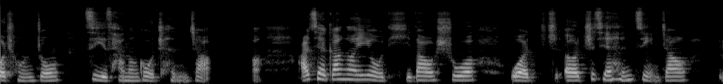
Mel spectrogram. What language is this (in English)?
Chinese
